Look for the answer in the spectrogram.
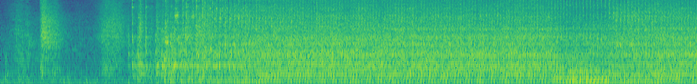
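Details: Small generator, reassembled, still only running on choke: cranks, catches, runs unevenly and sags, dying once choke comes off; runs only with carb spray in that corner, owner suspects an unseen crack in the head sucking air.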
